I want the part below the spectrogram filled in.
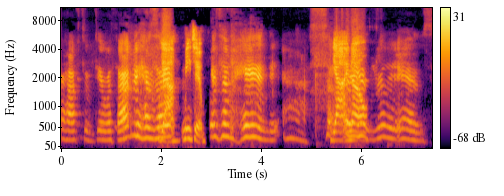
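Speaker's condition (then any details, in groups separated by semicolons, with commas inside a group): Spinal muscular atrophy type 2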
